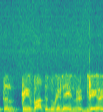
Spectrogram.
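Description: Speech only: a person talking in a thin, telephone-quality voice, as a caller heard over a phone line.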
